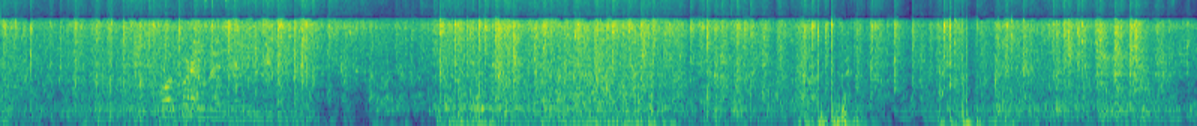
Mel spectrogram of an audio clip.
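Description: Teddy pigeons coo in low, throaty rolls close by, under and between people talking loudly nearby, with a faint mechanical hum in the background.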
